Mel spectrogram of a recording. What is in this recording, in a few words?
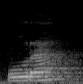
"Chicken", Nalik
